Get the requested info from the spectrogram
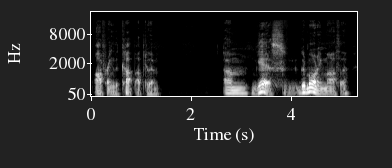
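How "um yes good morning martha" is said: a touch of awkward hesitation, slightly raised; unsure, halting hello; awkward reply. A narrator's reading. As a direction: caught off guard, mildly awkward greeting. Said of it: "he replied somewhat awkwardly".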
